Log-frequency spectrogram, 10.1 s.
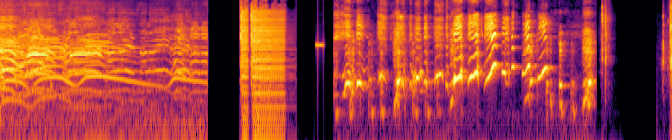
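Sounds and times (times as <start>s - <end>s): buzzing tone: 3.6s - 4.5s
baby laughing: 5.0s - 8.3s.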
